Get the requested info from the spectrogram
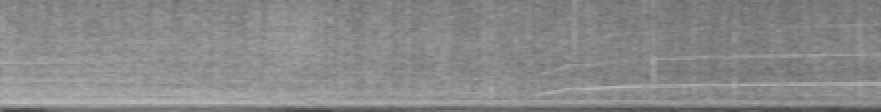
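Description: Studio audience applauding and cheering. A single voice calls out in the first second or so, and a long, shrill whistle rises at about two and a half seconds in and is then held steady.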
